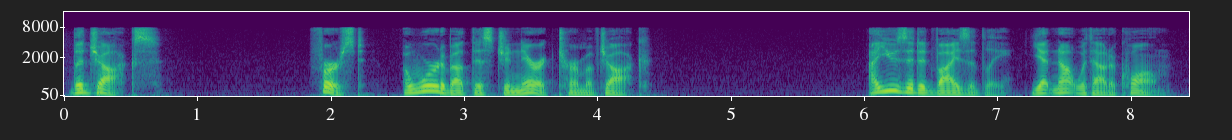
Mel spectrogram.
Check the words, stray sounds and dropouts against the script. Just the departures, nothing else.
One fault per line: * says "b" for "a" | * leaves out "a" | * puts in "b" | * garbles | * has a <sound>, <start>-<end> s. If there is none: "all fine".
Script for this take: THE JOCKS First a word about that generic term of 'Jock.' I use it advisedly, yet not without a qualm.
* says "this" for "that"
